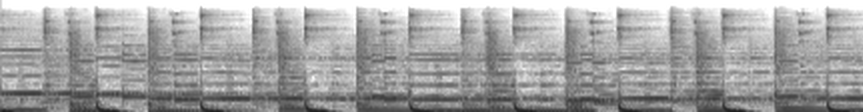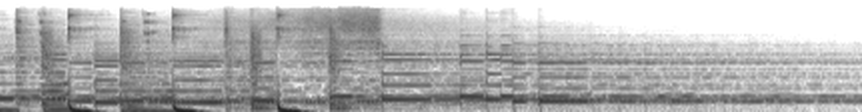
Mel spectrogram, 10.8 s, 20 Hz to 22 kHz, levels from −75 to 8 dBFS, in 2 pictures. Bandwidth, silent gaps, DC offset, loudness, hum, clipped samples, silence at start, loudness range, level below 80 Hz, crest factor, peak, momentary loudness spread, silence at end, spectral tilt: 16.5 kHz; none; under 0.1%; -14 LUFS; none; under 0.1%; 0 s; 4 LU; -16 dBFS; 12 dB; 0 dBFS; 11 LU; 0 s; -4.5 dB/octave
